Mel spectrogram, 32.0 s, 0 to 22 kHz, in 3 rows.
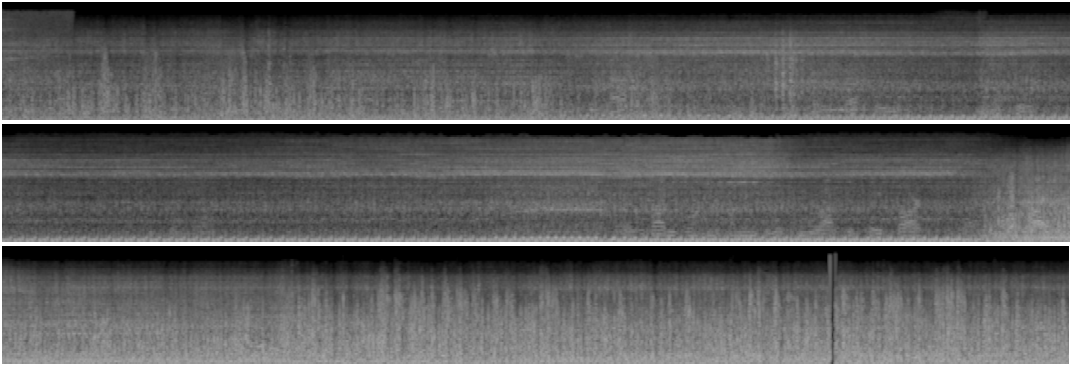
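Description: Yamaha V-Star 1300's V-twin engine running steadily at road speed, heard from the rider's seat. About two-thirds of the way through, a loud rush of wind noise on the microphone comes in and stays.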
